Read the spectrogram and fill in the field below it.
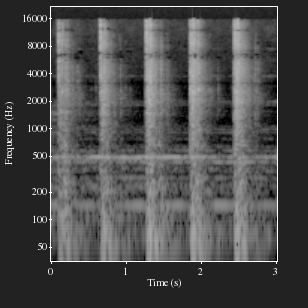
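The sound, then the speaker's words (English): Five heavy knocks on a front door at around 11 p.m., spaced evenly about half a second apart, each a solid, booming thud over a low steady hum, with no voices. “We'd made it to around 11 p.m. when we heard a loud bang on the front door.”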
